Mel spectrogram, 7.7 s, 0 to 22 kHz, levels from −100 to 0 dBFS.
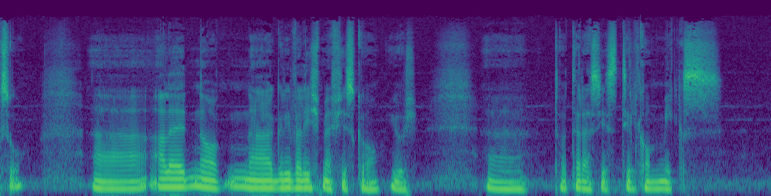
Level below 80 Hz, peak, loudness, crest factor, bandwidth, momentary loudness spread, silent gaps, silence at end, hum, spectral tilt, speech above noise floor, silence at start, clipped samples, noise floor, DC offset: -56 dBFS; -12 dBFS; -29 LUFS; 16 dB; 15 kHz; 18 LU; none; 0.55 s; none; -5.5 dB/octave; 23 dB; 0 s; under 0.1%; -51 dBFS; under 0.1%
